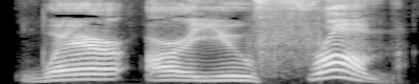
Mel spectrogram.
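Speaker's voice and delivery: interrogator's savage drawn-out scream; furious scream. Acted. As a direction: tear the answer out of him. Interrogator repeats during torture.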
